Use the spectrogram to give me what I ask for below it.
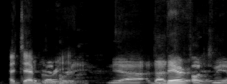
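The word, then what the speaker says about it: Edebiri: Io's last name is pronounced Adebari.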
